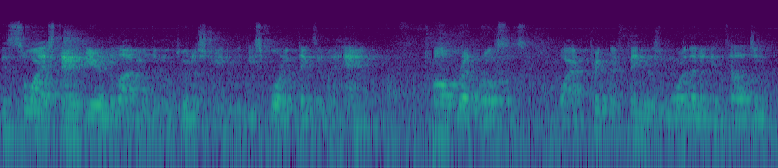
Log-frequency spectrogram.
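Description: Young man reading fast in an echoey bookstore. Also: medium pitch, steady tone. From Colombia. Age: 20s. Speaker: author reading his fiction. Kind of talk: literary reading. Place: small bookstore indoors. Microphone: far camera. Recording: distant, echoey, noisy room.

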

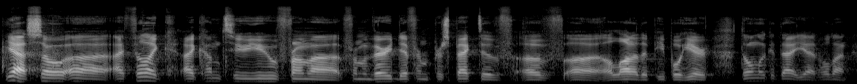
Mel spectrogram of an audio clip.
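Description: A young man at a podium microphone in a big dark lecture hall, his voice very bright and forward. He speaks haltingly, full of "uh"s and restarts. Wry, offhand asides break into his conference talk. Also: medium pitch, clean tone. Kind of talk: conference talk with some reading aloud.

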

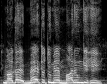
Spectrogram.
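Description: A woman voicing a menacing, gloating man-eating witch in an animated horror story, with a drawn-out delivery. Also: sits high, faint music behind, close to an everyday voice. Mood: haughty, stern.

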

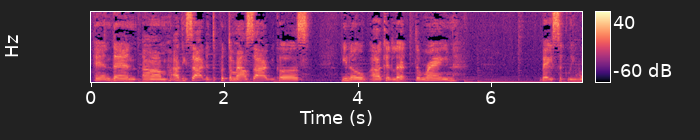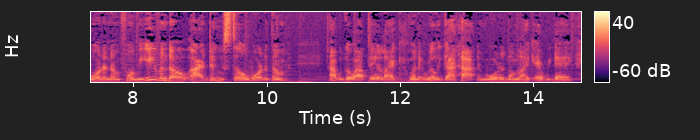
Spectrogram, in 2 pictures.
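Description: A woman's voice: lowish voice, little pitch movement, normal speed, soft background music. A woman chatting casually while she films her backyard garden and her indoor plants on a handheld phone, in a rambling, homey way. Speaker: vlogger showing her garden. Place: backyard outdoors, then indoors by a window.

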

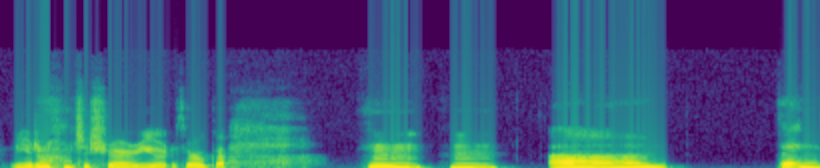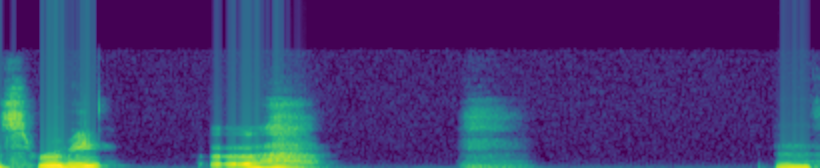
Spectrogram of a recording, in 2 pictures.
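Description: Woman acting a creaky-voiced, hesitant vampire roommate. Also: on the high side, dark tone. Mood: flustered, nervous. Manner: hesitant, stammering, evasive. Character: flustered young female vampire roommate, tired, hungry, secretive. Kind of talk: ASMR roleplay, soft conversational acting.

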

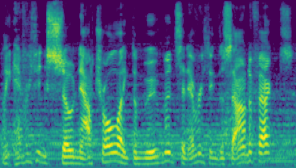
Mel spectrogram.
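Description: A man's voice: mid-range voice, fast, music in the background, rough recording. A man in his thirties with a stuffy, nasal voice, chatting casually and rambling as he hosts a reaction video from a small room. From New York, US. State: congested, stuffy nose. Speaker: YouTube reaction host. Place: small room full of horror collectibles.

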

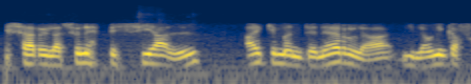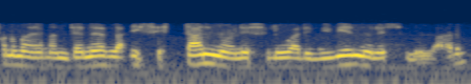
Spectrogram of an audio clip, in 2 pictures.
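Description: A man answering an interview in an earnest, quick way, heard over a tinny phone line. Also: fairly high pitch, steady tone, breathy edge.

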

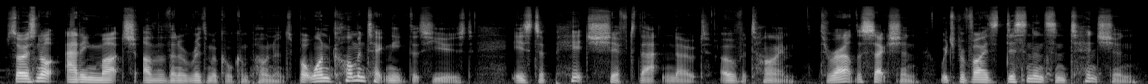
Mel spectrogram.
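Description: A man calmly walking through a music production software tutorial, step by step. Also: deep voice, dry recording, clean studio sound. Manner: calm step-by-step explaining. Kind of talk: screen-recorded software tutorial.

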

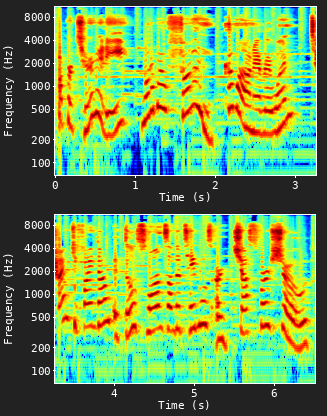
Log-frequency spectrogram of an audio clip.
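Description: A woman's voice: very high-pitched, big pitch swings, moderate pace. A woman playing a brash, fun-loving young mercenary in a game fan dub, cheeky and bold. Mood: teasing, rowdy. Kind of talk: fan dub voice acting of a fantasy story game. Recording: music behind the voice.

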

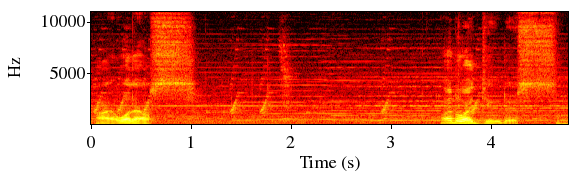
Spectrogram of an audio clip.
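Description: A man's voice: on the low side, wildly swooping pitch, slow pace. A man doing casual game commentary, thinking aloud in short, muttered remarks as he plays. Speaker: let's play streamer. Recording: game music under voice. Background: video game music and sounds.

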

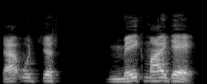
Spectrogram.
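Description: Bright-voiced American man, halting. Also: on the high side, steady tone. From Oregon, United States. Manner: halting, repetitive, earnest fan talk. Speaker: reaction video host. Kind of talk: casual reaction commentary. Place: small room indoors.

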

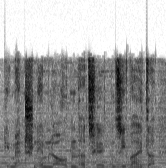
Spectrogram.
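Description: A man with a very low-pitched voice narrates a documentary from a script. Music plays clearly behind his voice. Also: fairly even intonation, fast talker.

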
